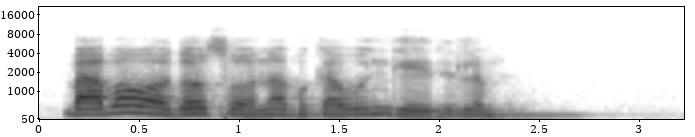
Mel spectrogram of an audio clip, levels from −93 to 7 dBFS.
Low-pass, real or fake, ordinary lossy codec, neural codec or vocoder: 7.2 kHz; real; Opus, 16 kbps; none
